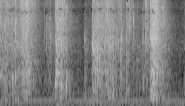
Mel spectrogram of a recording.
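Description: Plastic bags of dry beans crinkling as they are handled and set down on a table, in several bursts.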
